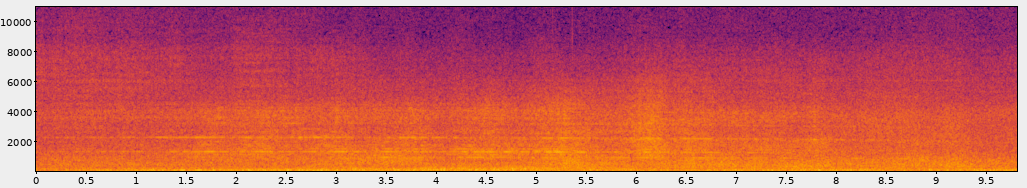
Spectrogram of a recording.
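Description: A United Airlines jet departing Raleigh-Durham airport gives a steady, loud broadband engine roar that holds for the full stretch with little change, mixed with some wind rumble at the microphone.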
